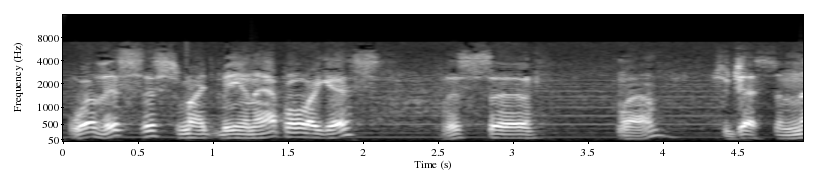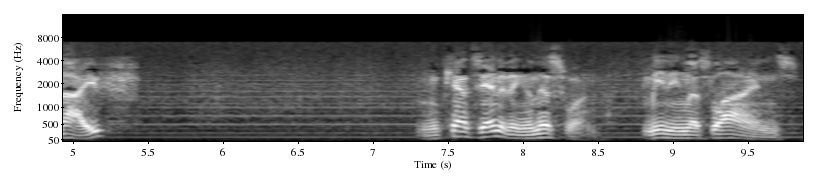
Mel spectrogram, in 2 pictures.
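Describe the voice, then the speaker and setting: Low-voiced courteous surgeon in radio drama. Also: male voice, big pitch swings. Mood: pondering. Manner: polite, measured, explanatory. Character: courteous, earnest surgeon-researcher, concerned family friend. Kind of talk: vintage radio drama acting. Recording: dull radio recording with hum and hiss.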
